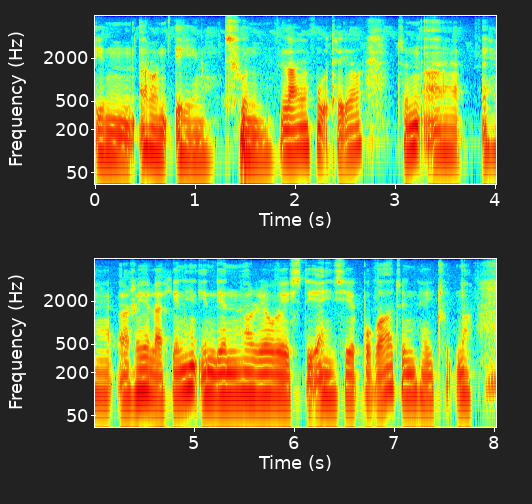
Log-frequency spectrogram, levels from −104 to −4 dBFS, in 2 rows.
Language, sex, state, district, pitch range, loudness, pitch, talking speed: Mizo, male, Mizoram, Aizawl, 90-100 Hz, -21 LUFS, 95 Hz, 200 wpm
